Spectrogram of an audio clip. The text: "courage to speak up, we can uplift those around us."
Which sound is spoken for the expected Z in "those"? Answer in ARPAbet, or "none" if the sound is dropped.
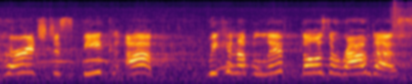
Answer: Z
